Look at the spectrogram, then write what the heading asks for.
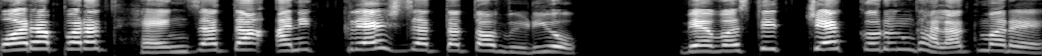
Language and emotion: Goan Konkani, angry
